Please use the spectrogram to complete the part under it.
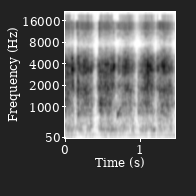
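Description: Steady abrasive rasping of a blade being sharpened on a diamond plate, repeated strokes with brief pauses between them, close and fairly loud.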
